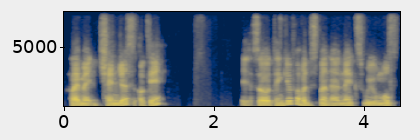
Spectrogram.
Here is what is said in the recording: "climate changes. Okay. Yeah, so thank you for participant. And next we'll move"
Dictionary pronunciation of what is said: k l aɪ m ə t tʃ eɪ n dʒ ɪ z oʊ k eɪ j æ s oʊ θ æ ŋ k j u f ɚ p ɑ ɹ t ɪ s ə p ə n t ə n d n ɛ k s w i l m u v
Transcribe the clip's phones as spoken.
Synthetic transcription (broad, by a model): k l aɪ m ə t tʃ eɪ n dʒ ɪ s oʊ k eɪ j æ s oʊ t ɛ ŋ k j u f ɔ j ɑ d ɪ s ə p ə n ə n n ɛ k s w i w m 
